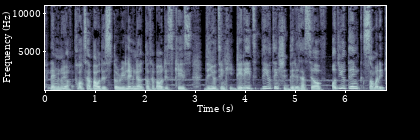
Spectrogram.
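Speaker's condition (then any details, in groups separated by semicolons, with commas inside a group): No condition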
